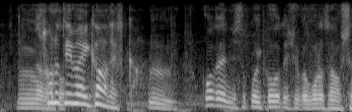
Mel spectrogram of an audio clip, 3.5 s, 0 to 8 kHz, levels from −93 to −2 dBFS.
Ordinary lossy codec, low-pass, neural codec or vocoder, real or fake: Opus, 32 kbps; 7.2 kHz; codec, 24 kHz, 6 kbps, HILCodec; fake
